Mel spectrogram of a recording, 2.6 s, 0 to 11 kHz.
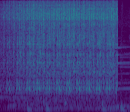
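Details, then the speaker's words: Ford F-150 engine: fast dense clatter like rocks shaken in a can; bad exhaust cam phaser, a common issue on these trucks. "It sounds like someone's shaking a bunch of rocks around in my engine. Can you check it out? It ended up being a bad exhaust phaser, which is a pretty common issue on these F-150s."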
